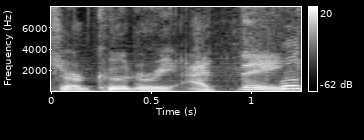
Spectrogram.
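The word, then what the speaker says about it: charcuterie: It's not cute. It's shakuterie. Yeah. How else do people say it? Shutoerie.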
